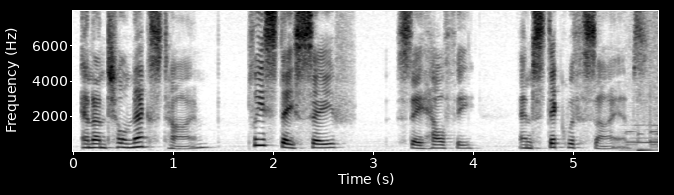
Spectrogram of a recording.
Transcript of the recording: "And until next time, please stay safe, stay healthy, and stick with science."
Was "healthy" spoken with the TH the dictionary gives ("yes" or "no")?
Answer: yes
